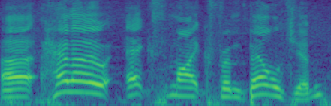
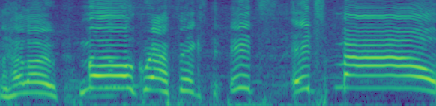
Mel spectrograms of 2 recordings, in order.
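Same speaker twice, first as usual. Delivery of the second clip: drawn-out excited greeting; 9 semitones higher, 4 dB louder, much slower than usual. Acted. Greeting a chat fan playfully.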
